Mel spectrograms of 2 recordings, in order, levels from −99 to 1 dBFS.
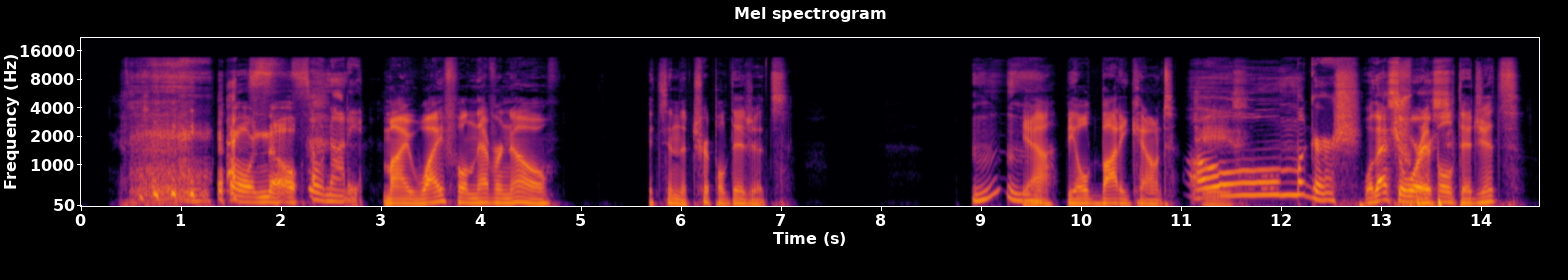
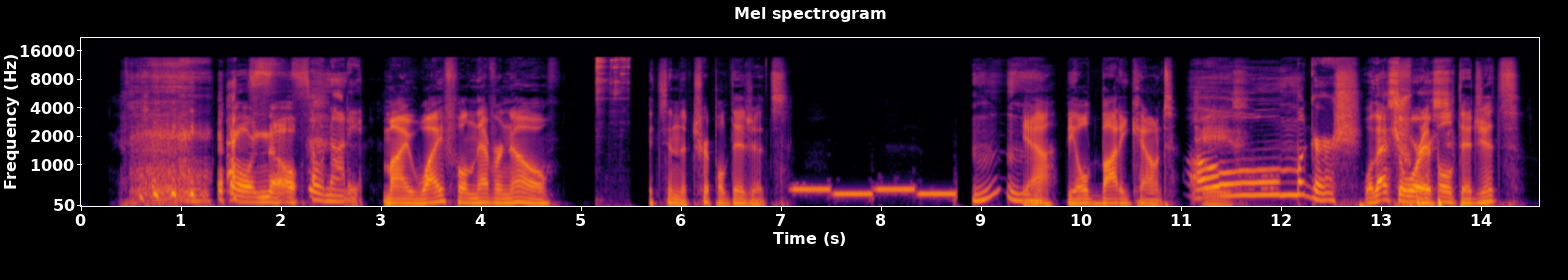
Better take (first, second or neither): first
